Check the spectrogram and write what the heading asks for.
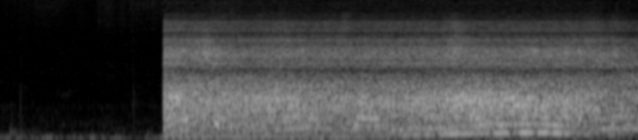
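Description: Near silence, then an abrupt cut about a second and a half in to steady road and engine noise inside a car cabin, with a voice faintly under it.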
